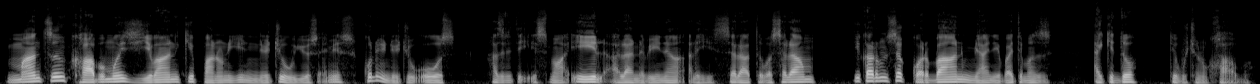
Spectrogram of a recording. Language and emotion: Kashmiri, neutral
